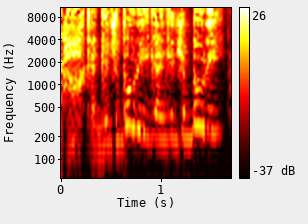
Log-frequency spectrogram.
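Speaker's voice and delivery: high sing-song booty chant; playful sing-song. Pretend. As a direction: tease her like a silly game.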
